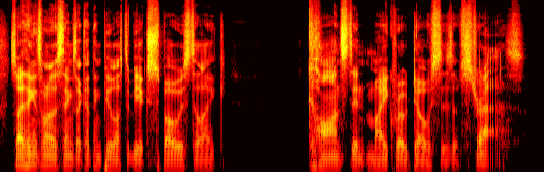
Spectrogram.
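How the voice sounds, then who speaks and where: A man with an unremarkable speaking voice speaks at a moderate pace and fairly low pitch with fairly even intonation, the sound dry and close with no echo on a very clean recording with a silent background. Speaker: powerlifter. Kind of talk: casual chat.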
